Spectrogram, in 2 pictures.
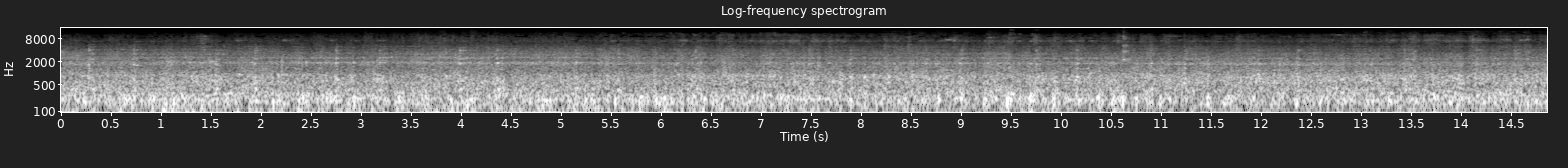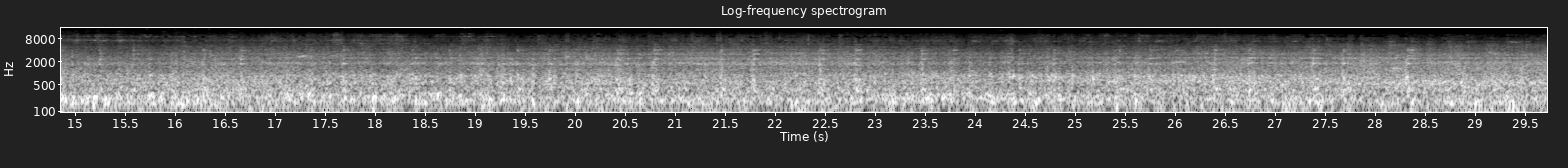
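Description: Train rolling past on the rails at a steady loudness, with no rise or fade, throughout.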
